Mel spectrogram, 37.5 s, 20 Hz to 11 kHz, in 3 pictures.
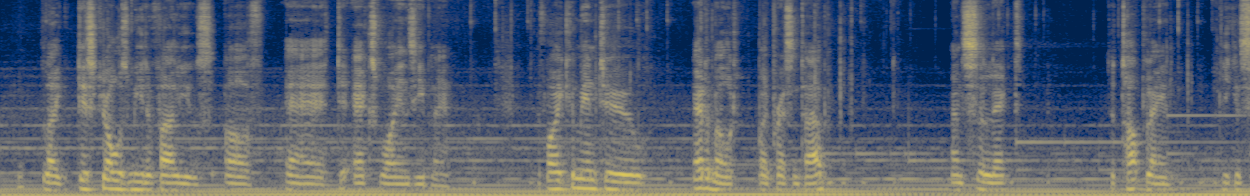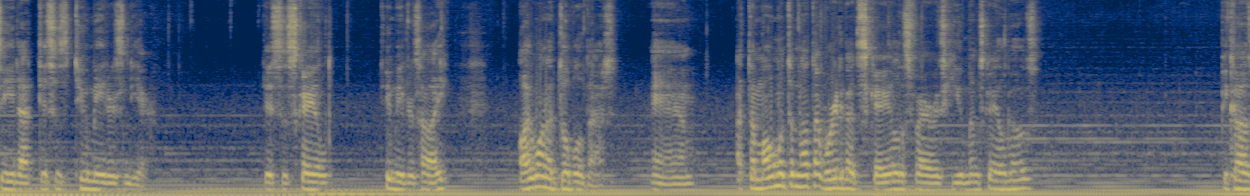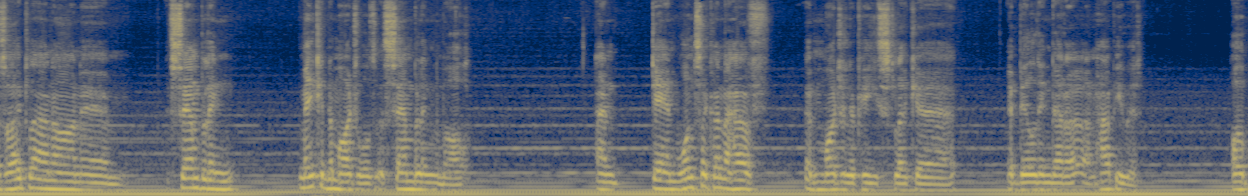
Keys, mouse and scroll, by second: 0.5-3.5 middle drag, 4.7-8.1 middle drag, 8.1 Tab, 8.6-10.0 middle drag, 10.0 click, 11.2 click, 11.6-17.8 middle drag, 17.8-18.1 scroll down 2, 18.1-21.6 shift+middle drag.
